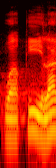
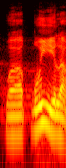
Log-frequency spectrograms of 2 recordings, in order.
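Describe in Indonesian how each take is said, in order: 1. Vokal setelah q adalah 'i' polos. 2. Vokal setelah q dimulai dengan bibir membulat.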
